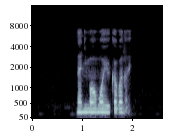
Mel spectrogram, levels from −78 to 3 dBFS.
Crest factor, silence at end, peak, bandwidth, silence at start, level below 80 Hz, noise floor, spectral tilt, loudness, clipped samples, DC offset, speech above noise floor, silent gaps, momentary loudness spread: 18 dB; 0.65 s; -2 dBFS; 7.4 kHz; 0.9 s; -58 dBFS; -70 dBFS; -6.5 dB/octave; -18 LUFS; under 0.1%; under 0.1%; 53 dB; none; 12 LU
